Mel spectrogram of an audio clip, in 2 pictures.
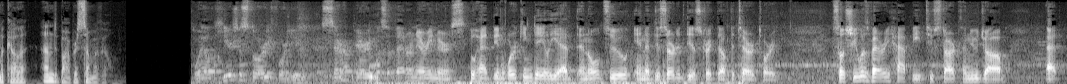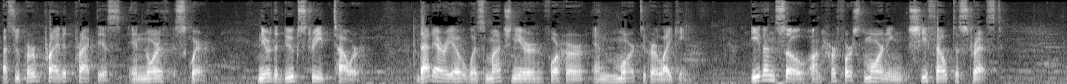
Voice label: jalisco, dialects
